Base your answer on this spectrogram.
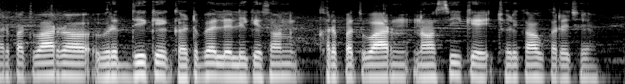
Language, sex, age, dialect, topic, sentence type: Maithili, female, 25-30, Angika, agriculture, statement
